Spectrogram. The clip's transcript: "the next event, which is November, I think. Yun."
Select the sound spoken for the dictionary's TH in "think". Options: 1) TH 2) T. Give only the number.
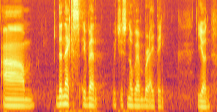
2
